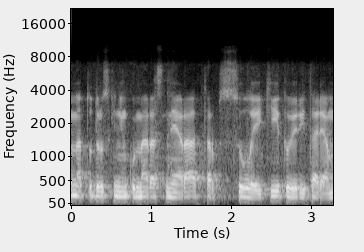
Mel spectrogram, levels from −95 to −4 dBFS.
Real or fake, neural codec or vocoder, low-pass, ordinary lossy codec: real; none; 7.2 kHz; Opus, 24 kbps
